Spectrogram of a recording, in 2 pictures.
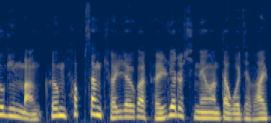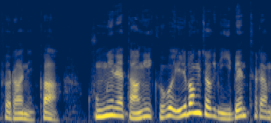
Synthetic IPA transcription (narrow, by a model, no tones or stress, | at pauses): uɡinmankʰɯmçjʌp̚s͈aŋkjʌʎːʌɭɡwapjʌɭɡe̞ɾoɕinɦe̞ŋɦandaɡod͡ʑepaɭpʰjoɾɯɦaɲik͈a | kuŋmine̞taŋikɯɡʌiɭbaŋd͡ʑʌɡinibe̞ntʰɯɾam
